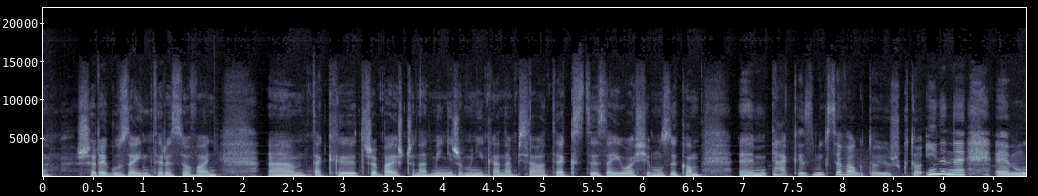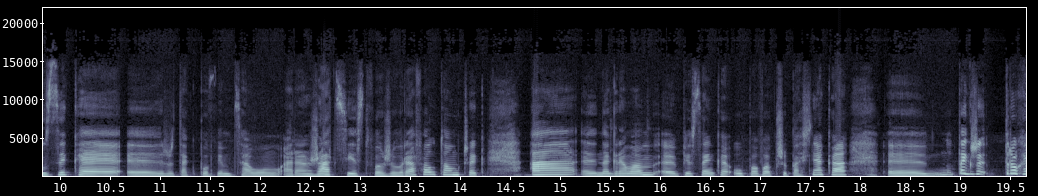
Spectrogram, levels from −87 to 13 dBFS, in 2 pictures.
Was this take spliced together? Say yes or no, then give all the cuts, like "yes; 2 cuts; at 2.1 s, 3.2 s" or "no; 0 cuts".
yes; 1 cut; at 7.2 s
